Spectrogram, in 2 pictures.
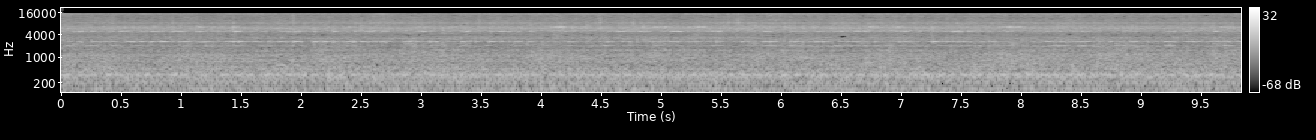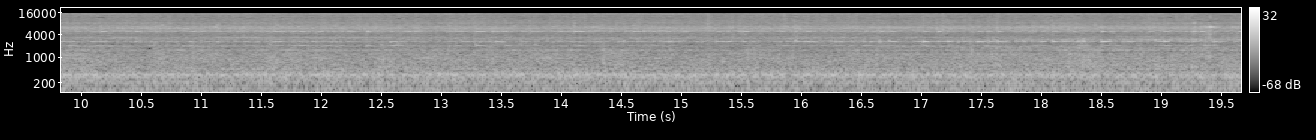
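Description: A heavy engine drones steadily close by.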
